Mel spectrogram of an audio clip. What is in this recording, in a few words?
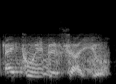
near waypoint mood low, speech it; War Thunder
